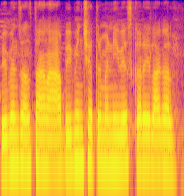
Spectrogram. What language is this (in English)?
Maithili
